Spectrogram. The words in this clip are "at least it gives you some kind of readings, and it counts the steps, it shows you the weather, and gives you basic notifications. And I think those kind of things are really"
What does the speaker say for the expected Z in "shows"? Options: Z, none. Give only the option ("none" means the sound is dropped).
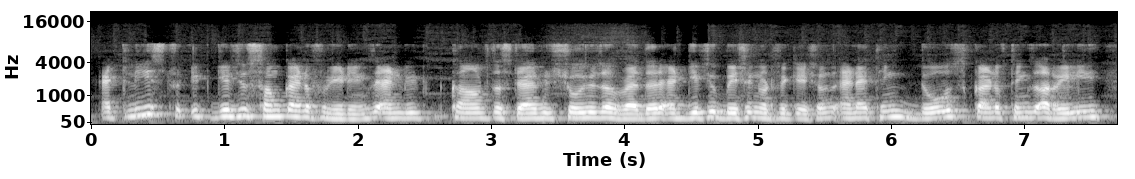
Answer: none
